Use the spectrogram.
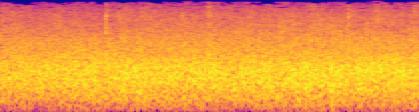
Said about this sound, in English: They clapped at a funeral for something she said that was taking a shot at somebody else.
